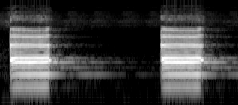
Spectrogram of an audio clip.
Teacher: আমাদেরকে জানতে হবে হামজার মাখরাজ কি মাখরাজ হলো প্রথম নাম্বার মাখরাজ হলকের শুরু থেকে হামজা উচ্চারিত হয় হলকের শুরু হলো এই জায়গায় হলকের শুরু আমরা এই হলকের শুরু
